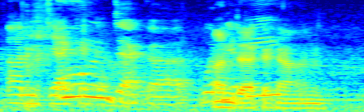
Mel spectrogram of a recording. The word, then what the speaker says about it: Undecagon: Un as in under, de like duh, unducka.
